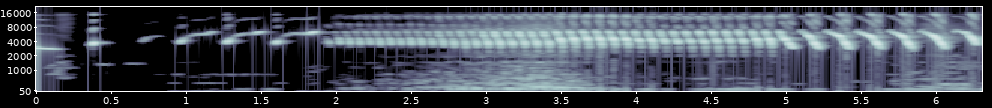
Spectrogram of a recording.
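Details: Long rolling canary song meant as a master for training other birds: scattered sliding whistles give way to a sustained rapid rolling trill, then a run of quick downward-swept chirps near the end.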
